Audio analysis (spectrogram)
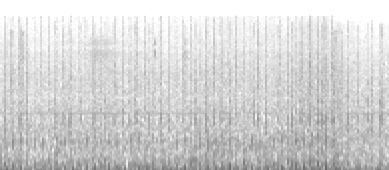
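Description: Light machine gun fire in Fortnite, a dense, continuous loud stream of rapid automatic shots sustained without pause throughout.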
